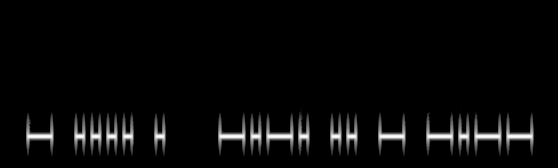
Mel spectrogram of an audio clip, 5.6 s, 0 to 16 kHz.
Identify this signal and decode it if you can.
Morse code, heard as a keyed tone, about 15 wpm, 700 Hz. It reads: THE CITY
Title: Sentences from Top 1000 Words - Review Part 4 - 15wpm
